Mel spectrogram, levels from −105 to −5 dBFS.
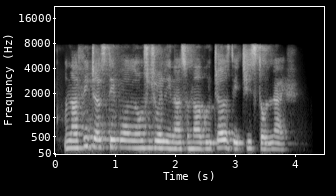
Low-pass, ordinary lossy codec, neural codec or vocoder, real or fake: none; none; codec, 16 kHz, 2 kbps, X-Codec, HuBERT features, trained on general audio; fake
